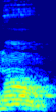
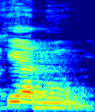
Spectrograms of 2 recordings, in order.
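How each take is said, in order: First: The word begins with an n sound. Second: The word begins with a k sound. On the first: The speaker calls it right. "অথচ আমরা বলতেছি নো" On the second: The speaker calls it wrong. "যদি উচ্চারণে নিয়ে আসে"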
